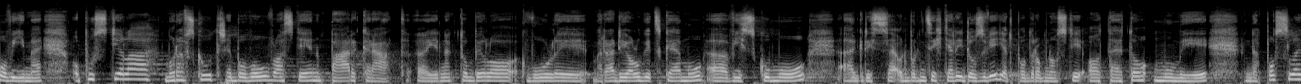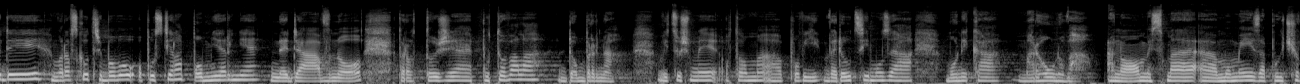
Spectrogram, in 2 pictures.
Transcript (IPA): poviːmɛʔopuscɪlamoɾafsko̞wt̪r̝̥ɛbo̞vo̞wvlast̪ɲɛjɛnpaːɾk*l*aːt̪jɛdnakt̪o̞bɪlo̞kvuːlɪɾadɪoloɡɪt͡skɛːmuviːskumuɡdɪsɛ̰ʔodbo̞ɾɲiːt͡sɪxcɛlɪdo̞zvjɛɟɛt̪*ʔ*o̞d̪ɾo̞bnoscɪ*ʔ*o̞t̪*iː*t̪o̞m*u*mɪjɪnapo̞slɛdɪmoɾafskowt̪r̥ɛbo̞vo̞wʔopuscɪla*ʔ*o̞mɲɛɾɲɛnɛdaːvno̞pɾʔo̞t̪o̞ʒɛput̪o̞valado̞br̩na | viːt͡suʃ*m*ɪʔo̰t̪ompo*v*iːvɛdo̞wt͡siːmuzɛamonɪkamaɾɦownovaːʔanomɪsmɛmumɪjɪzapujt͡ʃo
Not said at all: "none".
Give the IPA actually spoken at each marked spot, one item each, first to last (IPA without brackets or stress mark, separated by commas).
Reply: ɾ, p, ʔ, ɛː, u, p, m, v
